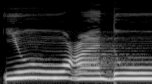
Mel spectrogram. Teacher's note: yuadun ketika berhenti di dun hukumnya mad arid lisukun karena mad thobi'i bertemu dengan huruf yang disukunkan karena waqaf mad tha thobiinya wau sukun sebelumnya baris dhammah huruf yang disukunkannya huruf nun maka dalnya panjang boleh dua atau empat atau enam harakat asal konsisten dalam sekali baca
